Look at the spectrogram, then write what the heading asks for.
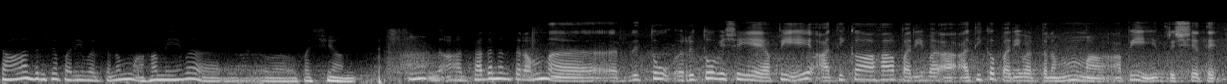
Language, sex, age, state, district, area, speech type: Sanskrit, female, 45-60, Tamil Nadu, Chennai, urban, spontaneous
